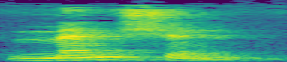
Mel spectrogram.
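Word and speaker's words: mention: याद रखें मेंशन नहीं है ये, शन अगर आपको बोलना है तो SHUN, शनिंग, SHUN एक अलग ही वर्ड है, वो उसमें उल्टी वी आती है।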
